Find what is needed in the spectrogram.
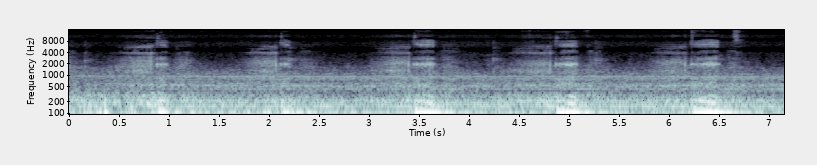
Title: Golden retriever snoring 😴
